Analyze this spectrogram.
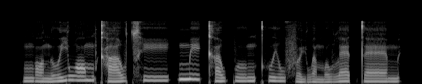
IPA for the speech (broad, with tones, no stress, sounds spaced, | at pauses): ŋ ɔː˨˩ n uː˨˥ j w ɔː˧ m kʰ aː˨˥ w t͡sʰ iː˥ | m iː˥ kʰ ɐ˨˧ w p uː˨˧ ŋ kʷʰ iː˨ w f ɵ˨˩ ɥ w ɐ˨˩ m o˨˩ w l ɛː˧ t̚ t̪ ɛː˧ m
